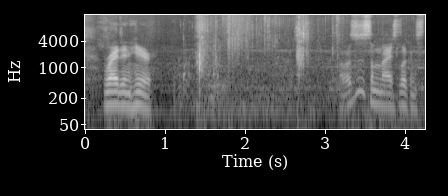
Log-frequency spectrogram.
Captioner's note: water splashing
